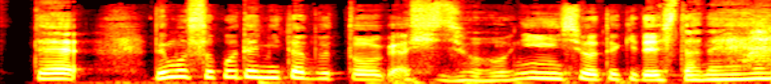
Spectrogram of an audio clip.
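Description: A woman speaks in a somewhat breathy voice with very wide pitch swings. The recording is very clean with a silent background and a dry, close sound with no echo. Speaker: butoh dancer and software developer. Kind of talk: interview. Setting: at home.

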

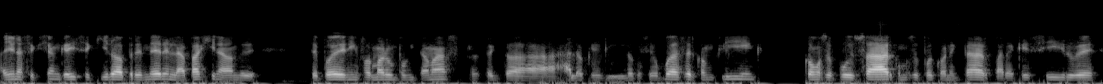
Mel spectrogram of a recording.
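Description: A man speaks at a fairly quick pace, his medium-pitched voice held in a monotone, flat delivery. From Argentina. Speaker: inventor of educational electronics kits. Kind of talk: interview. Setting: phone call.

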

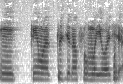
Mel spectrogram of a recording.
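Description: A woman is speaking. Her pace is moderate. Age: 20s. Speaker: caller. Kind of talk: phone-in advice call. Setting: phone call. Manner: halting.

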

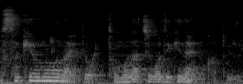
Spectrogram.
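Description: A man is talking. The room adds audible echo. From Japan, Yamaguchi Prefecture. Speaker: podcast host. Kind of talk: casual chat.

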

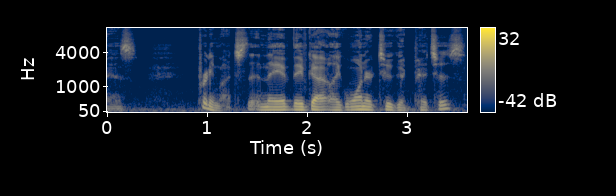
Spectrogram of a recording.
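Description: A man with a Canadian accent and a fairly low pitch has a plain, everyday voice, captured on a very clean recording with a silent background. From Canada, Stratford, Ontario. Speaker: retired firefighter and former baseball player. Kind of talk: casual interview.

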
